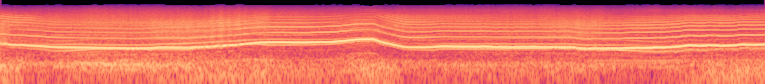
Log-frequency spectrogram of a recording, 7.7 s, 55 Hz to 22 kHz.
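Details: New-frame quad with new Xing 2207 2450kv motors, 5x4 V1S props, 4S 1500 battery, Bardwell F4 V1 FC, Spedix 30A BLHeli32 ESCs, Betaflight 4.1 with RPM filtering: whining motor tone rising and falling with throttle with a constant buzzy edge; persistent vibration, source undetermined.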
